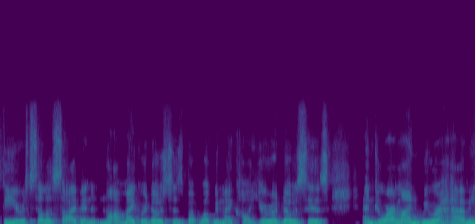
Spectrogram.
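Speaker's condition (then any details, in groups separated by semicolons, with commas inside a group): No condition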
